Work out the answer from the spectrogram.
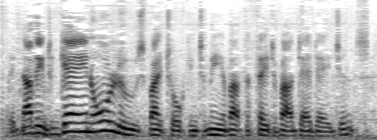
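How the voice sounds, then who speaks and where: An actress playing an unsentimental elderly former intelligence officer in a radio drama, with a clipped, formal, imperious manner. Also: female voice, very deep voice, very animated, a little fast, a little hiss or hum. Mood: probing, cool. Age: 70s or older.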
